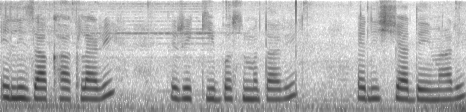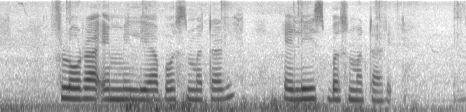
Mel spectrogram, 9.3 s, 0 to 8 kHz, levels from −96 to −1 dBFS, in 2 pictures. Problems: none marked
